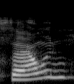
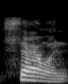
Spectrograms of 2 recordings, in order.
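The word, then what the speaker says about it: Samhain: It's known as sin in the pagan tradition of Europe. And sin, s a m h a i n. It's Gaelic. So it it's pronounced nothing like it.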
